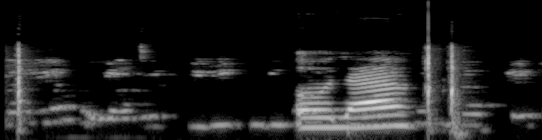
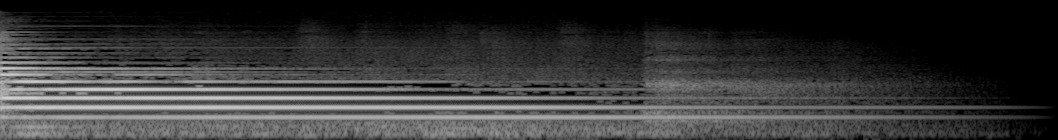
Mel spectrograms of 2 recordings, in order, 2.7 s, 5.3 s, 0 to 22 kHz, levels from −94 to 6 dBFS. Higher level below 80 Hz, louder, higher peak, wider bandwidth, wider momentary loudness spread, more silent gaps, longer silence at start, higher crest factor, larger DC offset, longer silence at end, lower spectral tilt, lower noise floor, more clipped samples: about the same, -68 dBFS vs -66 dBFS; second, -18 LUFS vs -15 LUFS; about the same, 0 dBFS vs 0 dBFS; first, 15.5 kHz vs 10 kHz; first, 25 LU vs 21 LU; neither; about the same, 0.05 s vs 0 s; about the same, 22 dB vs 18 dB; neither; second, 0.1 s vs 1.4 s; about the same, -1 dB/octave vs -2 dB/octave; second, -39 dBFS vs -65 dBFS; neither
